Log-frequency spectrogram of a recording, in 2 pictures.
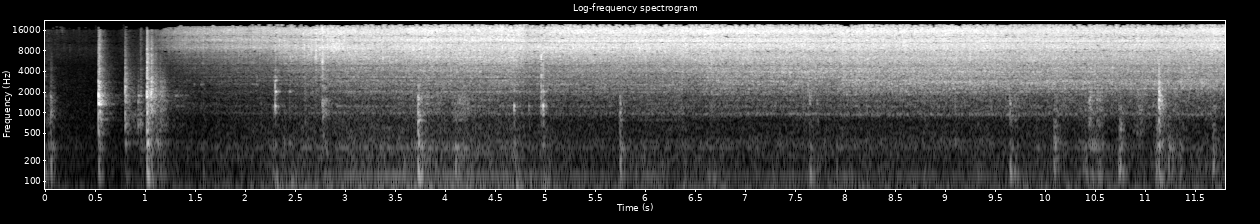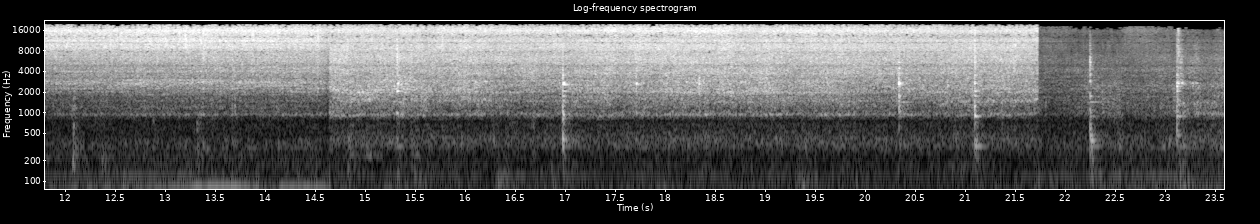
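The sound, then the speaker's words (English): Sizzling of a raw roast browning in a hot frying pan: a loud, steady hiss that runs throughout, with a few small pops and crackles. “and put it in the hot pan to brown. And here it goes.”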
